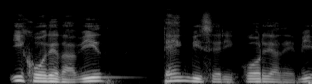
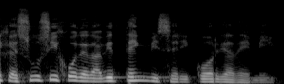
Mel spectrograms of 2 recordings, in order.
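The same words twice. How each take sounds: First: Firm, louder call on the first words; louder imitated cry. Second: Said in the usual way. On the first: Blind man cries louder to Jesus, imitated. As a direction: imitate a beggar calling out with more force. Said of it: "Daba mayores voces". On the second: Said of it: "comenzó a dar voces y decir".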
